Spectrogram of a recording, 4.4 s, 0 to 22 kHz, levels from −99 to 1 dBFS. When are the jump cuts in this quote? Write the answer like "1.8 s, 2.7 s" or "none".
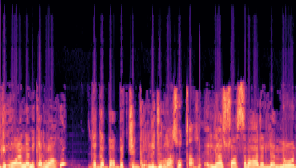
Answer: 3.0 s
